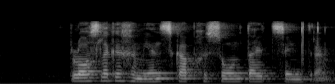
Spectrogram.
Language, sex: Afrikaans, male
